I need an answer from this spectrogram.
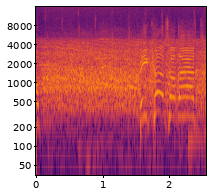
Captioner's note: crowd booing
